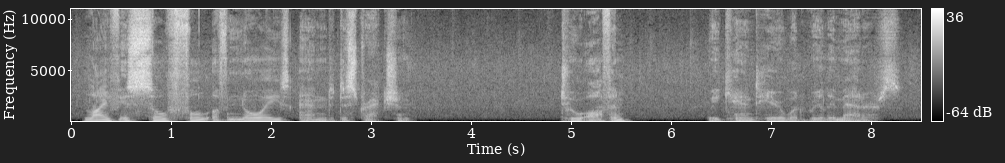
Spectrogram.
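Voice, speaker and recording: Amid noticeable background noise, a man with a very deep, low pitch and lively intonation speaks at a very slow pace with long, frequent pauses. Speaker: narrator. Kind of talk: sleep story. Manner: soft-spoken, slow.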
